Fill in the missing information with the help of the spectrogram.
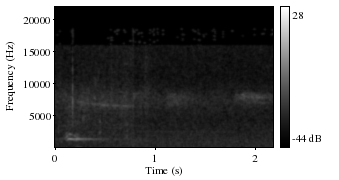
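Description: Faint birdsong in the early morning, a few thin calls and whistles drifting over a low, steady background hum, with no one speaking.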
